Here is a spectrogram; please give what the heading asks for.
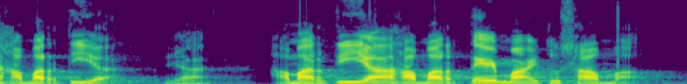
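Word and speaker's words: ἁμαρτία: itu dalam bahasa Yunani itu dikatakan hamartia ini bacanya hamartia Ya hamartia hamartema itu sama itu seperti seorang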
